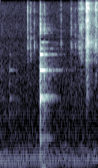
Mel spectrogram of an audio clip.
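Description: Olive oil dressing being stirred in a bowl, with one sharp clink of a utensil against the bowl and then softer scraping and tapping sounds close by.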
